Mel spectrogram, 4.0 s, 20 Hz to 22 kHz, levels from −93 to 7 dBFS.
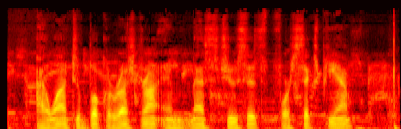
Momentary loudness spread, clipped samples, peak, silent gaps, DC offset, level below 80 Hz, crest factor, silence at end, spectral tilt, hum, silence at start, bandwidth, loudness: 7 LU; under 0.1%; -4 dBFS; none; under 0.1%; -44 dBFS; 20 dB; 0 s; -5.5 dB/octave; none; 0.1 s; 16 kHz; -25 LUFS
